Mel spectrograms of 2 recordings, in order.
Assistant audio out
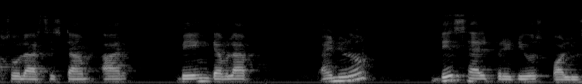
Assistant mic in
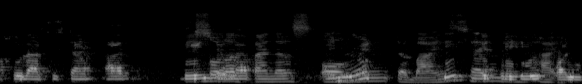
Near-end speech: present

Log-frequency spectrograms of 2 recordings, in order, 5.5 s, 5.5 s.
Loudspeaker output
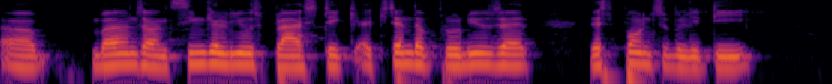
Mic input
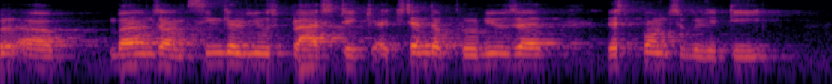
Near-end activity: none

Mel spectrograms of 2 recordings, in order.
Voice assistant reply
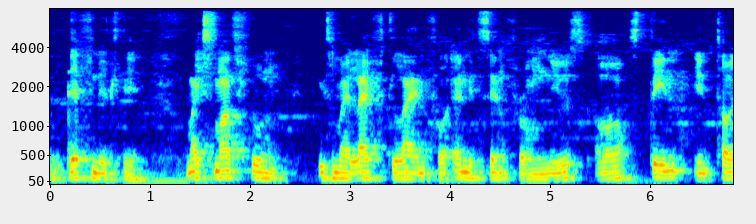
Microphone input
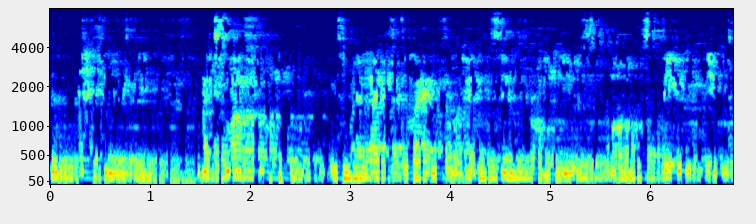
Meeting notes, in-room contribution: none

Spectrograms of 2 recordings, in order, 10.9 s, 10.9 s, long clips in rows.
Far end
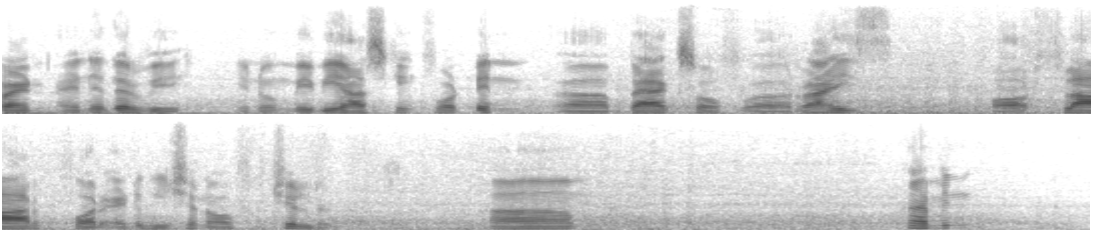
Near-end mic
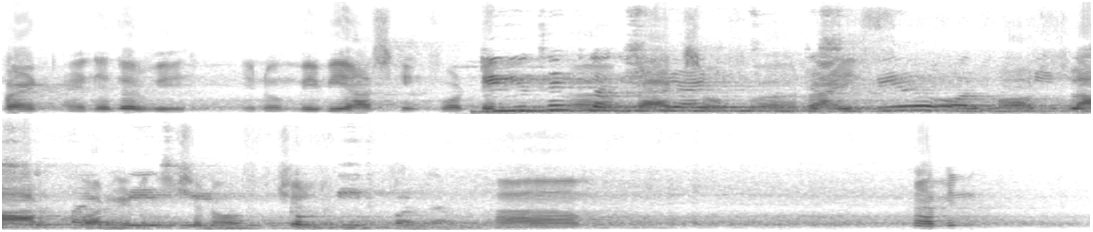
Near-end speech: present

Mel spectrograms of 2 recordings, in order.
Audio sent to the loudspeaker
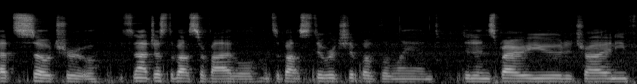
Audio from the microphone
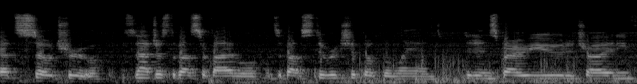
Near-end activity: none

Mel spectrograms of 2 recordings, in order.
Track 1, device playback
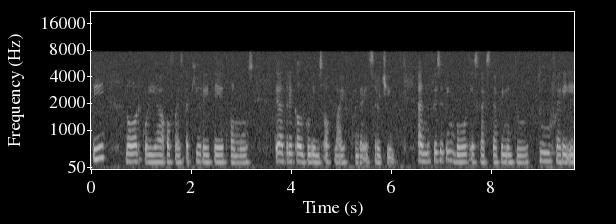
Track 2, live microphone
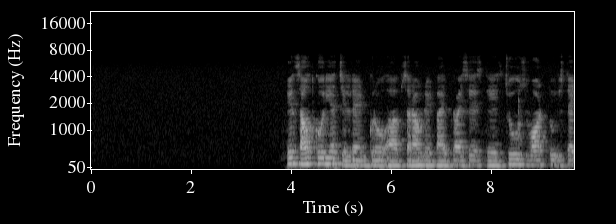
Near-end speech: present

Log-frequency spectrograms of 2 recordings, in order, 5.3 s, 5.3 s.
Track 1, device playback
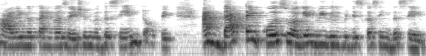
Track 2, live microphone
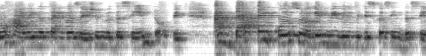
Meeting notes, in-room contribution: none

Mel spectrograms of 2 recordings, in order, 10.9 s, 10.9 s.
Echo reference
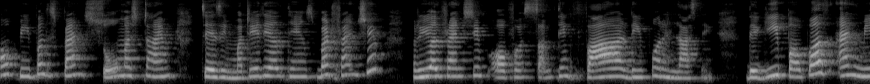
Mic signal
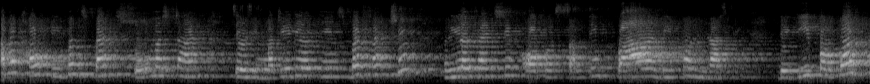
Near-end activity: none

